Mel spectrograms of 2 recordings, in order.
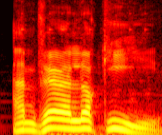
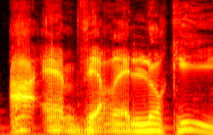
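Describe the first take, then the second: First: It is said in the speaker's ordinary accent. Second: It is said with a French accent.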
